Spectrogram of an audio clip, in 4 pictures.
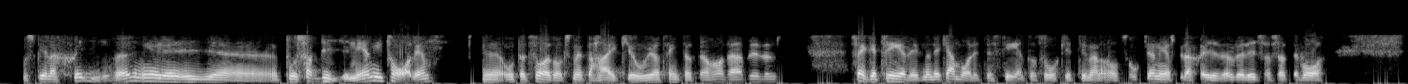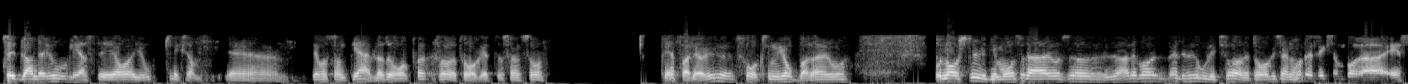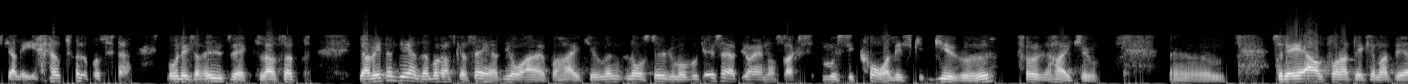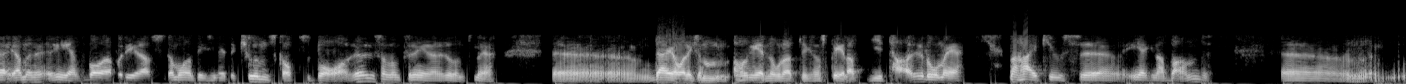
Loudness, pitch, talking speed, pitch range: -16 LUFS, 125 Hz, 185 wpm, 110-140 Hz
